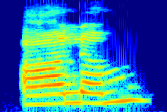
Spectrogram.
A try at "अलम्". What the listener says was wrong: आलम नहीं, अलम के साथ। आलम कहाँ से लिया है?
